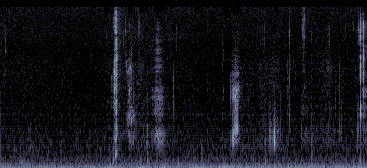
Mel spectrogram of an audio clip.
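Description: Quiet mouth sounds: a few soft wet slurps and gulps scattered over several seconds as someone takes sips of coffee and swallows, with no talking.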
